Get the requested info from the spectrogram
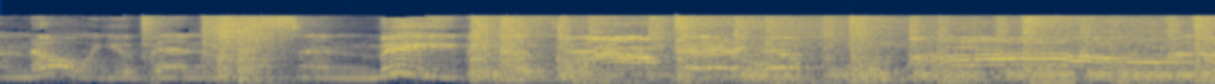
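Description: Live blues band playing. For the first two seconds or so the bass and drums drop out and a voice slides through sung notes alone, then the full band of drum kit, upright bass and electric guitar comes back in.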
